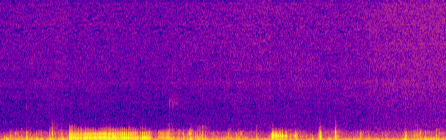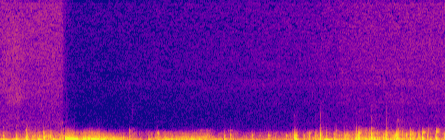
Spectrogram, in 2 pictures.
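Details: Five minutes of a man's stomach growling: loud, continuous gurgling and growling with squeaky bubbling pops and short rumbles; bowel sounds (borborygmi).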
